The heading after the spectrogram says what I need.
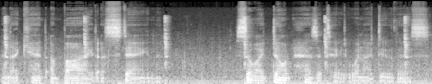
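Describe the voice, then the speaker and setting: In a scripted ASMR audio roleplay, a man plays a cold, smug hitman holding his target at gunpoint. His extremely deep, gravelly, creaky voice is exaggerated, delivered slowly and theatrically at a level tone, full of composed menace. Clear noise runs behind the recording.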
